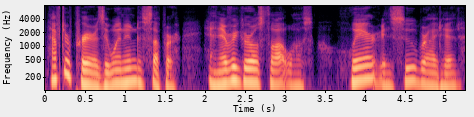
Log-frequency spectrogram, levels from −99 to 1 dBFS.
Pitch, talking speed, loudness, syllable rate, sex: 140 Hz, 180 wpm, -18 LUFS, 5.4 syllables/s, male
